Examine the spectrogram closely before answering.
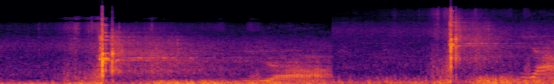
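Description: A metal bat strikes a ball with a sharp ping.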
